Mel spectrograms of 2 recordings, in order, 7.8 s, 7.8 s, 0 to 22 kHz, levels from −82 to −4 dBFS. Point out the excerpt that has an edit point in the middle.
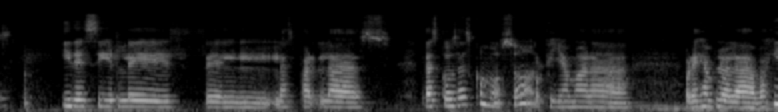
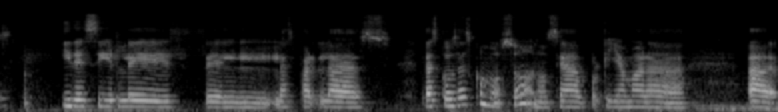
first; 2 cuts; at 5.3 s, 6.8 s

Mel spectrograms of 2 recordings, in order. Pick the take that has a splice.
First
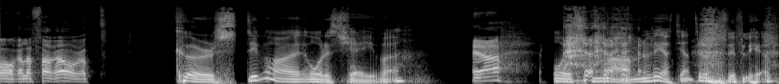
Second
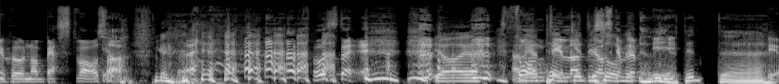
second; 2 cuts; at 1.5 s, 6.4 s

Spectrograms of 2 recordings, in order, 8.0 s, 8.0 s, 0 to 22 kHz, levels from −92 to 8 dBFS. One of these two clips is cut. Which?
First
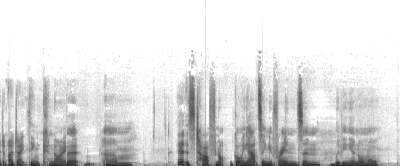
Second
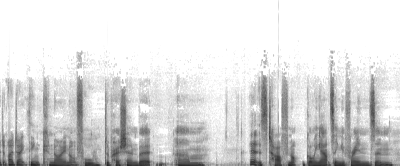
first; 1 cut; at 1.3 s

